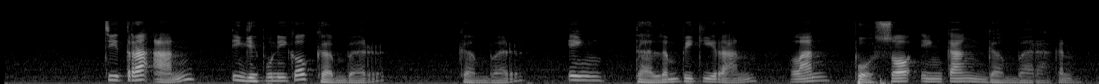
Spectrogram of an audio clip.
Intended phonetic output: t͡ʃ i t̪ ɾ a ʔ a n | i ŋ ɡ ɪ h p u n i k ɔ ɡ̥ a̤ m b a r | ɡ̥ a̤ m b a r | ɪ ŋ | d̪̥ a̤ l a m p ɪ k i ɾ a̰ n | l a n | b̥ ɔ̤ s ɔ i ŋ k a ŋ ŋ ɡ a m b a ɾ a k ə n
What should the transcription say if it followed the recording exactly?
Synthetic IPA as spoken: t͡ʃ i t̪ ɾ a ʔ a n | i ŋ ɡ ɪ h p u n i k ɔ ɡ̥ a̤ m b a r | ɡ̥ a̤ m b a r | ɪ ŋ | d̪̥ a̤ l ə m p i k i ɾ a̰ n | l a n | b̥ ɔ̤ s ɔ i ŋ k a ŋ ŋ ɡ a m b a ɾ a k ə n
